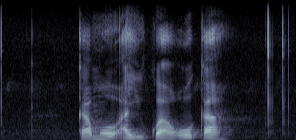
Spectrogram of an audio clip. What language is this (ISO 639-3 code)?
nso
